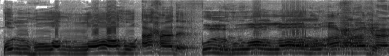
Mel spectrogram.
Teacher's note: এখানে আয়াতের শেষে দাল আছে না জি ওয়াকফ করার সময় ساکن হয়ে যাবে তাহলে কলকল করতে হবে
